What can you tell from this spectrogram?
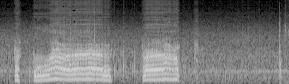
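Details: Jack Russell terrier squaring up to a rat snake makes two sustained, slightly wavering whining cries, the first over a second long and the second shorter. A few faint clicks come between them.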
